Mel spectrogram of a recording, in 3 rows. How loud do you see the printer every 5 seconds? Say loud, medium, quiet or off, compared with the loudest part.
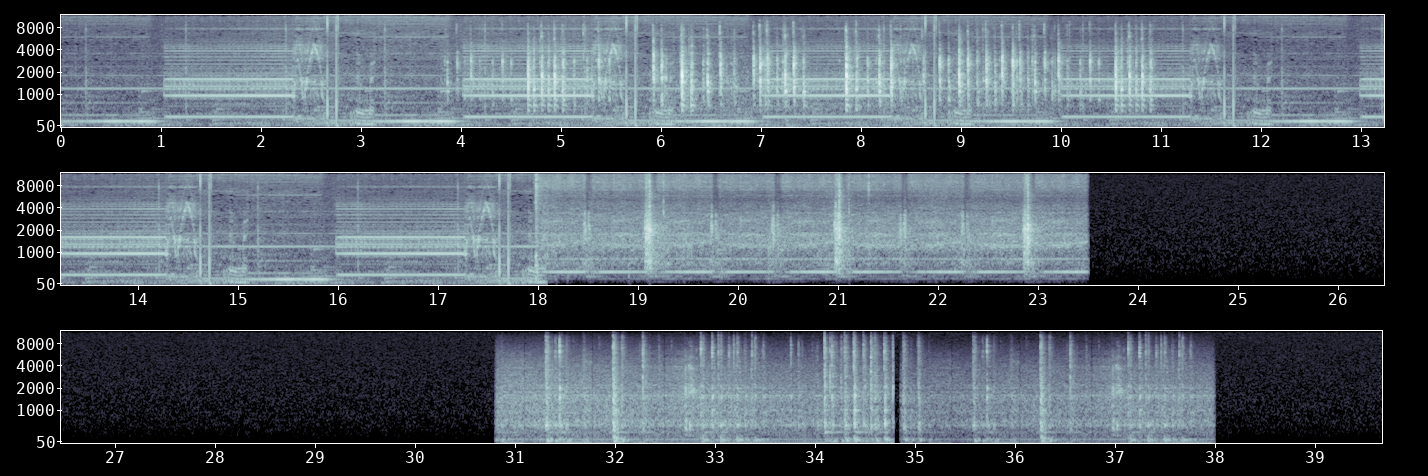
loud, loud, loud, loud, medium, off, off, off.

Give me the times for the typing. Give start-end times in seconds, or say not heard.
3.8-11.0, 30.8-38.0.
